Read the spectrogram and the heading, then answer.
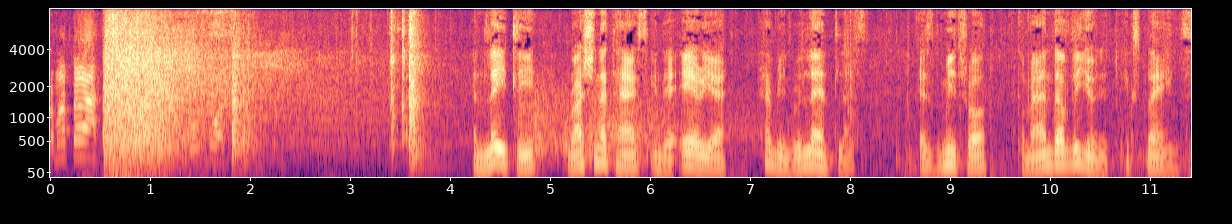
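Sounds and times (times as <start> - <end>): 
old American M101 howitzer fired by Ukrainian forces: 0.5 - 2.9, 4.1 - 8.4
speech: 4.2 - 11.3.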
